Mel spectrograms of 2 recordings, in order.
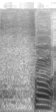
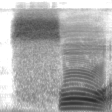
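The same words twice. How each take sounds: First: The hiss is blocked by the pressed tongue tip. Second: The hiss comes out clearly between the teeth. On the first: The speaker calls it wrong. "itu dirapetin tuh" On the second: The speaker calls it right. "ya kan keluar"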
